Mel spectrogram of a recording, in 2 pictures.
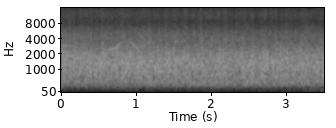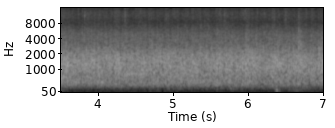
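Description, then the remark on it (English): Steady, sustained applause from a crowd applauding the president, a dense wash of clapping hands that holds at an even loudness for the whole seven seconds with no voices breaking through. “I want you to once again applaud this president for being proud of who we are.”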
